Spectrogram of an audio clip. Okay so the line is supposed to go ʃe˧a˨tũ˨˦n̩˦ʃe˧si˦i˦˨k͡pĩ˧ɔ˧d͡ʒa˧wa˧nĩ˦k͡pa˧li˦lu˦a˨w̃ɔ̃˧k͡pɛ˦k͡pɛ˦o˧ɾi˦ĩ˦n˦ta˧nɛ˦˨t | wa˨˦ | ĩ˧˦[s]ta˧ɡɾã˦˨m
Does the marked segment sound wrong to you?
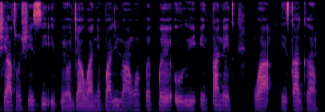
no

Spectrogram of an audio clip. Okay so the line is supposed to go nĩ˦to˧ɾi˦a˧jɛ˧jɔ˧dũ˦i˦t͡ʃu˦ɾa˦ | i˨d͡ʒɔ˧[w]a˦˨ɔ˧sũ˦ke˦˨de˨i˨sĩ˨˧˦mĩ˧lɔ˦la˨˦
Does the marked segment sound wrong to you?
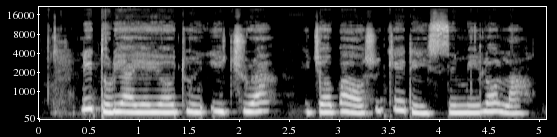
yes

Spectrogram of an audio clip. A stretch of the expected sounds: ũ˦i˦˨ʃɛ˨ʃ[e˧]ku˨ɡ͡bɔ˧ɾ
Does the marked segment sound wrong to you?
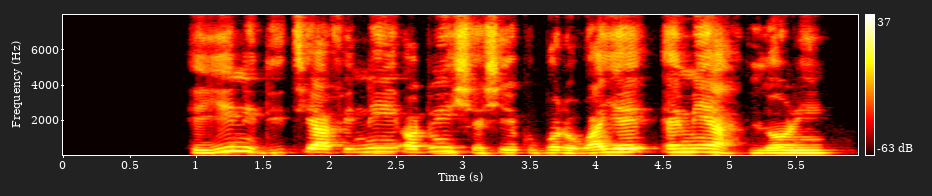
no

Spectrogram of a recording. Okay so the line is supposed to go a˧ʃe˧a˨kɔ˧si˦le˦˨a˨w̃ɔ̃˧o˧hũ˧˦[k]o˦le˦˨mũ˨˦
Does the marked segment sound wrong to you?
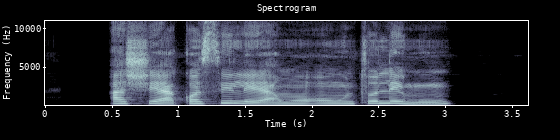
yes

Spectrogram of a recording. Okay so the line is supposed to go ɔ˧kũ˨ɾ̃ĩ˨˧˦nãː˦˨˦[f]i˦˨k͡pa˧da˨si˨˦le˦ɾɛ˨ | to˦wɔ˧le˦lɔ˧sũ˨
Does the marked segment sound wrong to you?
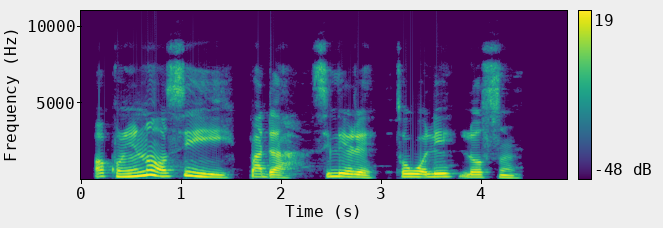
yes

